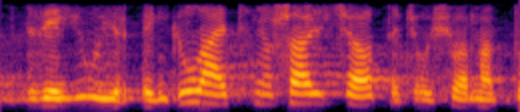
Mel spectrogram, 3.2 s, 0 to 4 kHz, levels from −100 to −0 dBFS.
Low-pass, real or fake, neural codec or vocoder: 3.6 kHz; fake; codec, 16 kHz, 4 kbps, FreqCodec, larger model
